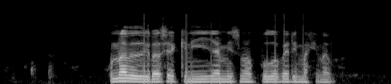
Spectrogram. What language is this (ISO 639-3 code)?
spa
